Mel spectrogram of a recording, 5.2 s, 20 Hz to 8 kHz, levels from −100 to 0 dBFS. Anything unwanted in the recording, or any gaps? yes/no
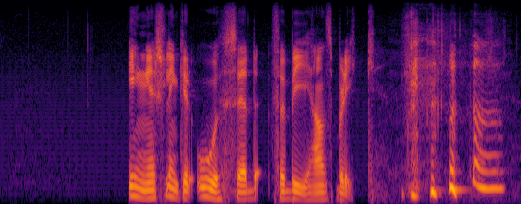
yes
